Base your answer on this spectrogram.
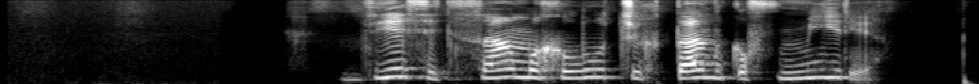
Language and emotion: Russian, neutral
